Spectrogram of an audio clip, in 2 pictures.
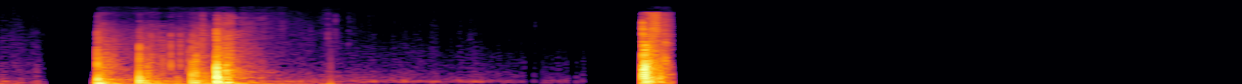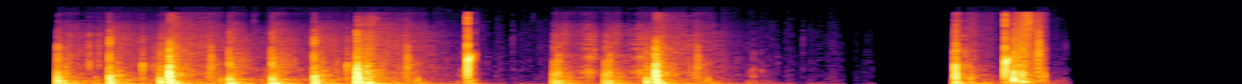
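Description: A pickaxe chips at stone with short crunching knocks.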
